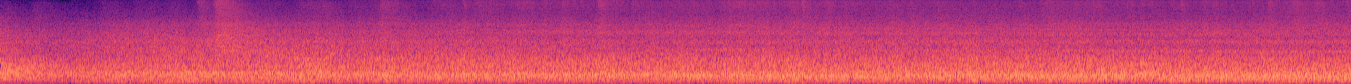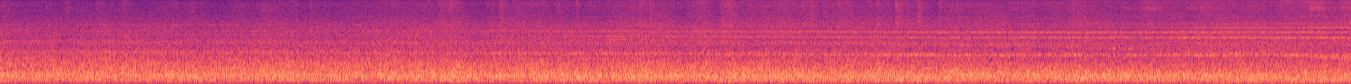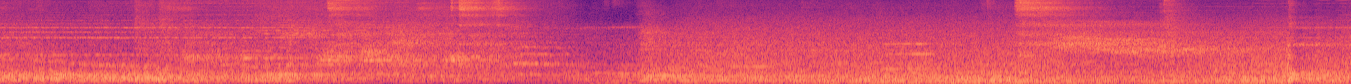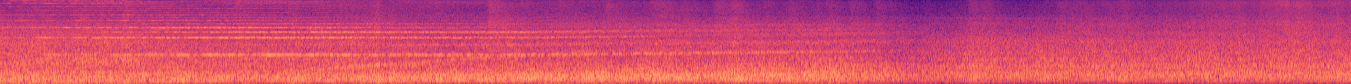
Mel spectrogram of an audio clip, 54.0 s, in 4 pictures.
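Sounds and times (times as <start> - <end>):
rumble of wheels on rail: 0.0 - 54.0
high-toned train whine: 37.2 - 49.2.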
